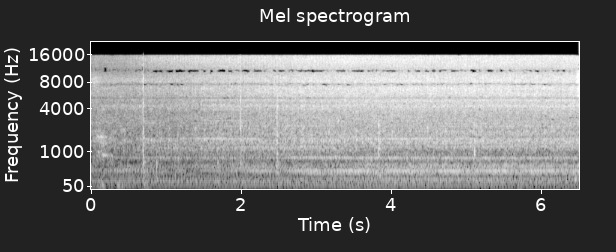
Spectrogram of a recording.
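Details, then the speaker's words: 2006 Honda Pilot 3.5L V6 after power steering pump replacement, with reservoir, high/low pressure line O-rings and hose already replaced earlier; system bled by turning full lock repeatedly. Now a smooth, even idle with a faint hum and a few ticks, no pump whine or groan. "do that a couple times and then that should be it you can hear it's quiet"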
